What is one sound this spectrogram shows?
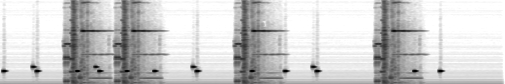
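A bright, shimmering chime rings out several times.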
